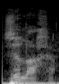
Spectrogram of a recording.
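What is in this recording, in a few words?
"ze lachen", Dutch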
